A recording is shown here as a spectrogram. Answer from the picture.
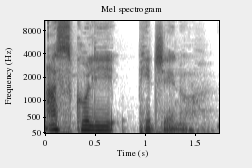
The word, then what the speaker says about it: Ascoli Piceno: Ascoli Piceno. – Ja, sehr gut ausgesprochen.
